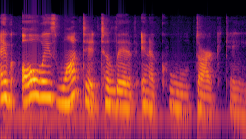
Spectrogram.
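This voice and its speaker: A woman's put-on character voice at medium pitch, fairly slow, with very wide pitch swings. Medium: read story. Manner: wondering, gentle.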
